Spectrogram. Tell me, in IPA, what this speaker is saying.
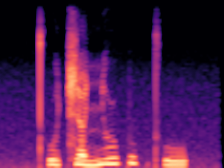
t̪ʰ u˩˧ t͡ɕ a˧˩ ɲ ɯː˧˥ p u˧˥ p̚ t̪ʰ u˩

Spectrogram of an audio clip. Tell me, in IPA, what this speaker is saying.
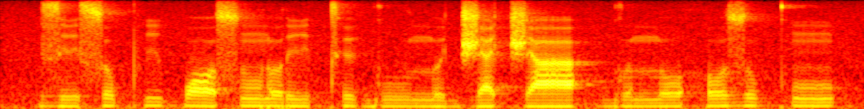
z i˨ s ʊ˦ pʰ i˦ p ɔ˦˨ s ũ˦ ɾ ʊ˦ ɾ i˨ tʰ ɪ˦˨ ɡ uː˨ n ʊ˨ d͡ʒ a˦ t͡ʃ a˦ | ɡ ʊ˨ n o˨ h o˦ z u˦ kʰ ũ˦

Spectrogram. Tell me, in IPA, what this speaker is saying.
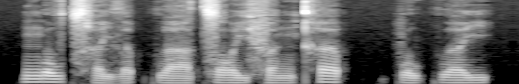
ŋ o˥ w t͡sʰ ɐ˨˩ j l ɐ˨ p̚ kʷ aː˨ t͡s ɔː˨ j f ɐ˨ ŋ kʰ ɐ˥ p̚ | p o˨ w kʷ ɐ˧ j

